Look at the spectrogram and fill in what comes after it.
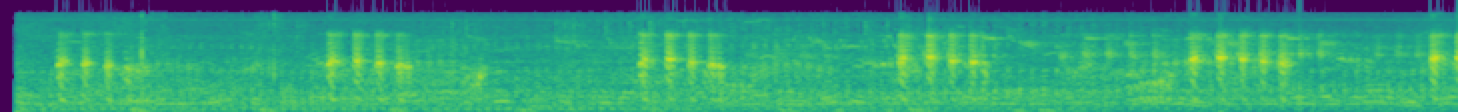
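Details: Marsh frogs and edible frogs calling: short bursts of rapid, rattling pulses repeated about every second and a half over a constant low background murmur.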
